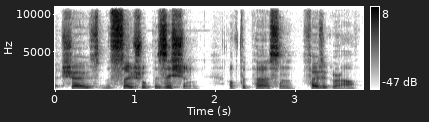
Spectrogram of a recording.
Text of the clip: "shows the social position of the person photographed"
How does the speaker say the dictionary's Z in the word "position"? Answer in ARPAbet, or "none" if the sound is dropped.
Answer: Z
